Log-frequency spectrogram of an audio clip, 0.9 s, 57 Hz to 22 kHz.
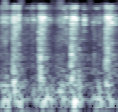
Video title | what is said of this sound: Eating ONLY 5 Below Food for 5 Days! | Sounds like there's a bunch of metal in this bag.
